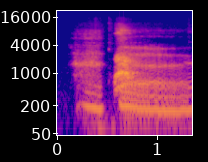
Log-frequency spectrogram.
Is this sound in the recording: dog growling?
yes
